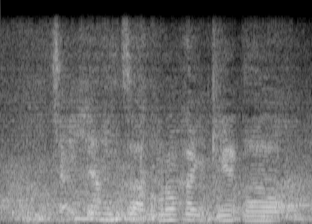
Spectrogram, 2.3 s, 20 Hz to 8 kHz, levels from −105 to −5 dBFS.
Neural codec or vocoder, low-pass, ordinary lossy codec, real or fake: codec, 44.1 kHz, 2.6 kbps, DAC; 7.2 kHz; none; fake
